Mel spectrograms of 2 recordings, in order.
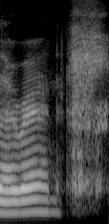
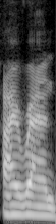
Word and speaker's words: Iran: it pretty tough against Iran. Yes. Why are you calling them that? It's quite clearly Iran. Yes. Yeah Yes, it is Iran, not Iran. Iran. I know you Americans say Iran, but it's Iran.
